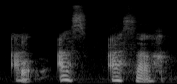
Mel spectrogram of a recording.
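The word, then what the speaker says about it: Azah: her lap okay yeah we're pronouncing her name wrong by the way AA it's I think it's like Assa what I was trying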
